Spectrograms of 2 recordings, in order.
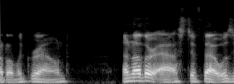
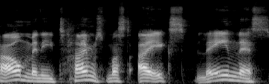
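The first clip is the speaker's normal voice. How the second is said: slow, high-pitched, angry voice; 4 semitones higher than usual. Narrator reading a story, voicing the kobold Wolfred in a high, angry voice. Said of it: "the kobold declared, / [name] asked. / a voice high and angry".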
